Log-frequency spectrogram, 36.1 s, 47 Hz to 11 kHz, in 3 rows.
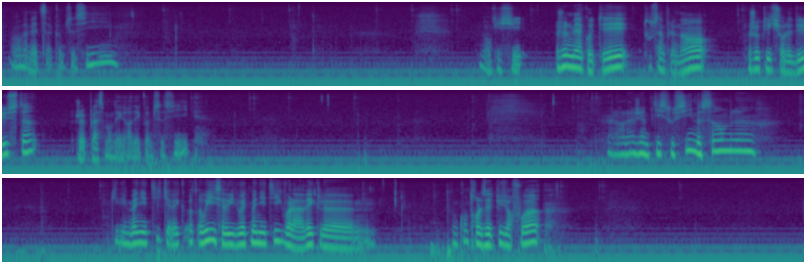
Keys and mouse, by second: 1.0-3.1 drag, 3.5-5.0 drag, 5.8-6.8 drag, 6.9 click, 8.1-9.7 drag, 9.5 right click, 11.2 click, 12.6-15.1 drag, 15.9 click, 18.1-19.7 middle drag, 20.3-21.6 drag, 21.9 click, 22.6-26.2 drag, 26.5 KP_Subtract, 27.5 click, 28.7 click, 30.9 ctrl+z, 31.9 z, 32.5 click, 34.4-36.1 drag.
